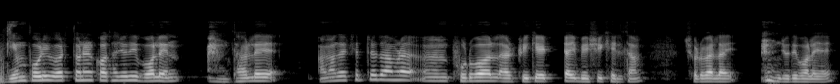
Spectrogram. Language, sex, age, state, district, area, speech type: Bengali, male, 18-30, West Bengal, North 24 Parganas, urban, spontaneous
